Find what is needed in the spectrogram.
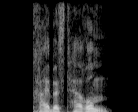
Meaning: second-person singular subjunctive I of herumtreiben
- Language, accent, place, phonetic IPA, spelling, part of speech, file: German, Germany, Berlin, [ˌtʁaɪ̯bəst hɛˈʁʊm], treibest herum, verb, De-treibest herum.ogg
